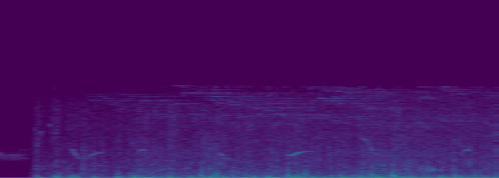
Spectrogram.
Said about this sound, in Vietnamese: bỗng nghe thấy tiếng gió ngựa, mười mấy người từ xa đuổi tới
